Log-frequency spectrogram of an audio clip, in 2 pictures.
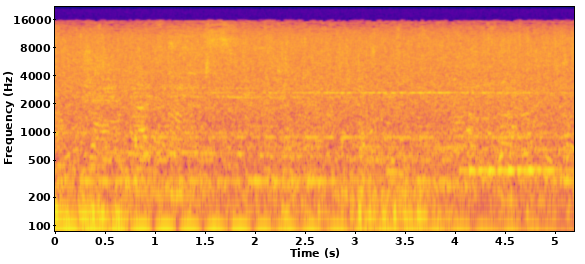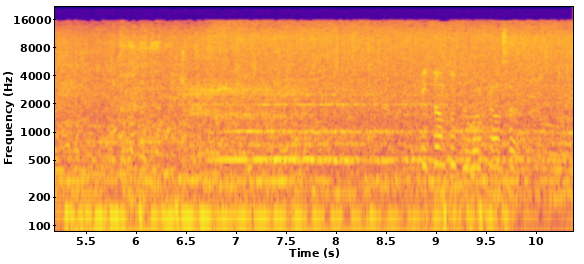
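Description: Volcano-show soundtrack played over loudspeakers: music over a pulsing bass beat that turns into a deep, steady low sound about five seconds in, as the flames flare up across the volcano.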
